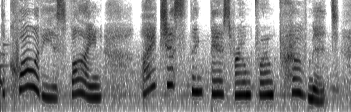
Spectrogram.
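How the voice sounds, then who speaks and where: A woman puts on a squeaky character voice at an extremely high pitch, speaking at a moderate pace. Background noise is clearly audible. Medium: game stream. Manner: calm, assured.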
